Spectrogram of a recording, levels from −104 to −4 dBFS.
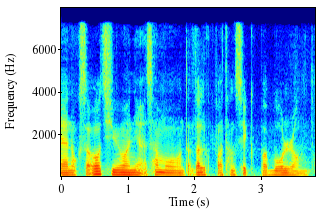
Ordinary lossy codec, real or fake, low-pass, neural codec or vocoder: MP3, 64 kbps; fake; 7.2 kHz; codec, 24 kHz, 0.9 kbps, DualCodec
